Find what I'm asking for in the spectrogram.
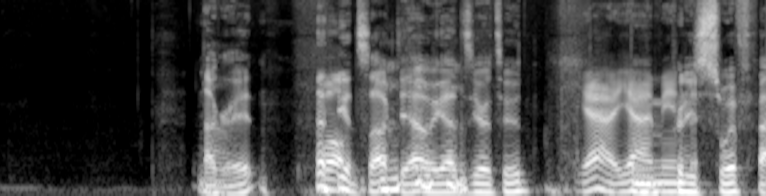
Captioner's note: laughs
